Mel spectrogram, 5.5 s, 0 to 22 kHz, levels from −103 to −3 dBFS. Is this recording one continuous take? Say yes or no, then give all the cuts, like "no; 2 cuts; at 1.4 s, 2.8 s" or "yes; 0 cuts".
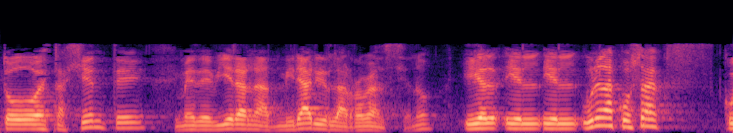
no; 4 cuts; at 1.3 s, 2.5 s, 3.4 s, 4.1 s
